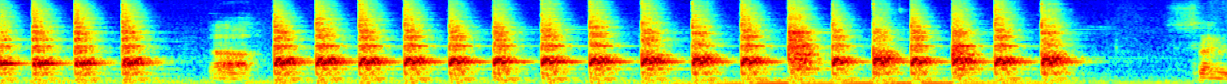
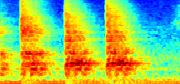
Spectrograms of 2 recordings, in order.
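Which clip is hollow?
The second.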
